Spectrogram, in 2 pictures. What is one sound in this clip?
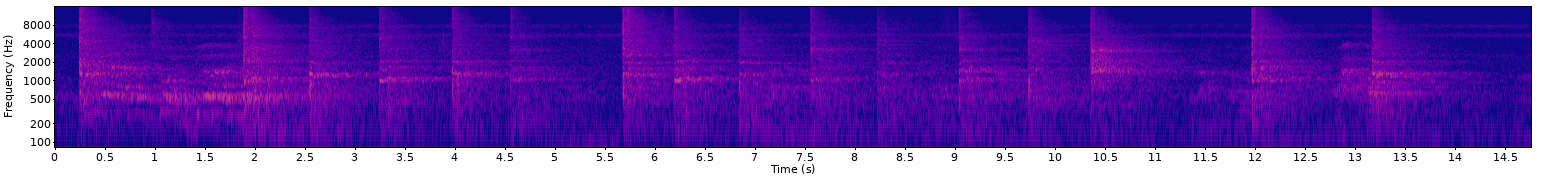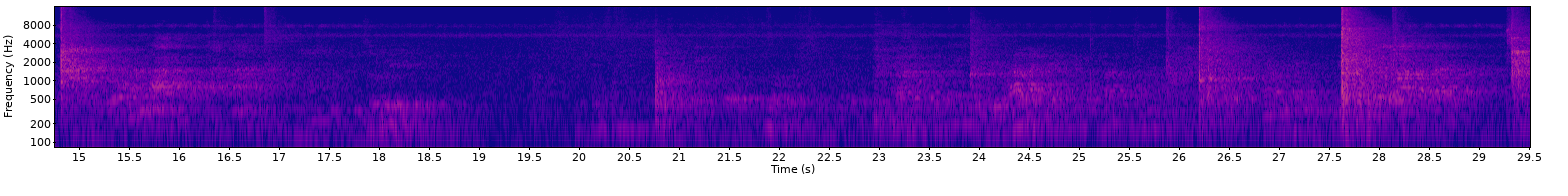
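Rackets strike a shuttlecock with sharp pops in an echoing hall.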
